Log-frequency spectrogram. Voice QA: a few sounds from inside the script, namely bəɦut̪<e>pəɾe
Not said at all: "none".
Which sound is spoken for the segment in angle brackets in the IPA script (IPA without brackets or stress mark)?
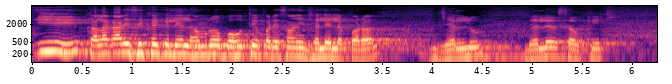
e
